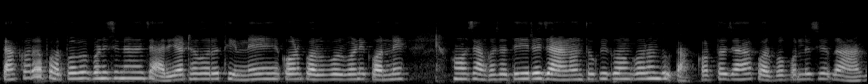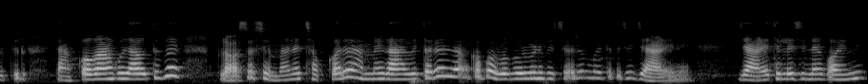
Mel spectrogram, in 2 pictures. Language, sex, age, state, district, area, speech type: Odia, female, 45-60, Odisha, Kendujhar, urban, spontaneous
